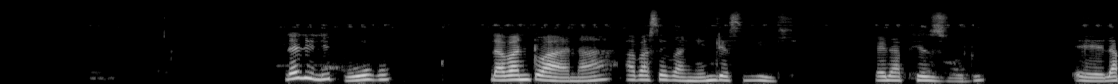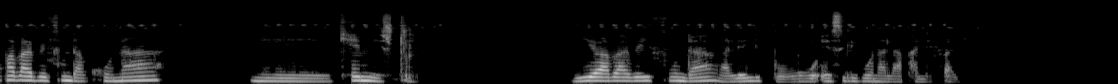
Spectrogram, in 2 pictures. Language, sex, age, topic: North Ndebele, female, 36-49, education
